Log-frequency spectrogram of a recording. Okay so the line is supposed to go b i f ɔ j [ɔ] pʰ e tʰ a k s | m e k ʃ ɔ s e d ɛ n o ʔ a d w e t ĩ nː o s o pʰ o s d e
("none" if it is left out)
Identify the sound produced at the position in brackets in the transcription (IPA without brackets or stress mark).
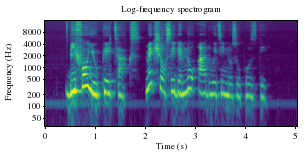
u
